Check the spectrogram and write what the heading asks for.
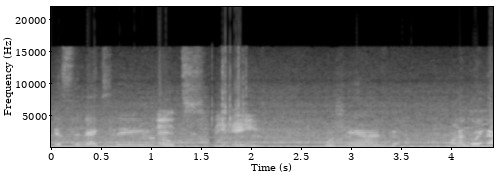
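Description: Steady low rumble of a bus heard from inside the cabin, with voices talking over it.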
